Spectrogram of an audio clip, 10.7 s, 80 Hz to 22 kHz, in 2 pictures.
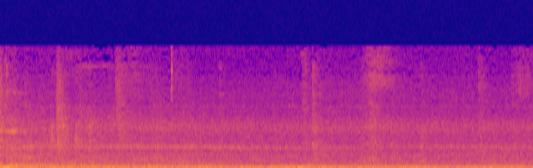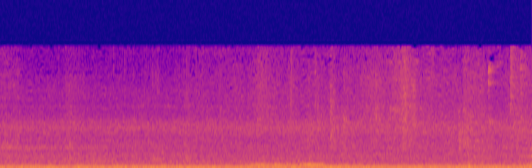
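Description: Steady running noise inside the passenger saloon of a Class 455 electric multiple unit: an even low rumble of the train on the track, with a few faint clicks.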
